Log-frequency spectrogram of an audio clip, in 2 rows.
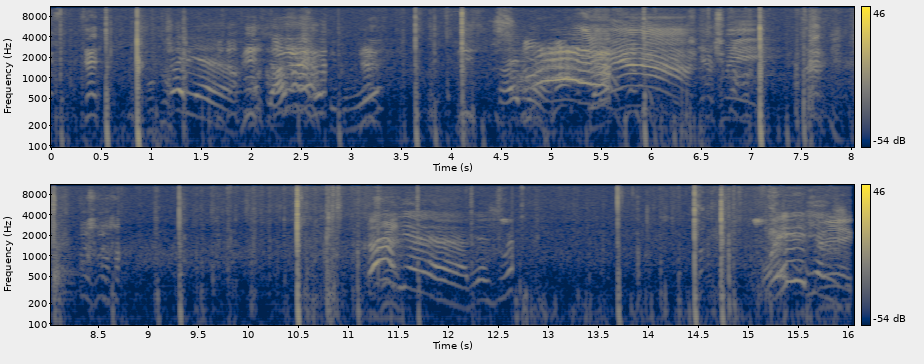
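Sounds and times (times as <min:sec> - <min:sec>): boot kicking football: 0:09.1 - 0:11.3, 0:13.7 - 0:15.2
ball hitting gloves: 0:10.4 - 0:11.2, 0:13.7 - 0:15.0.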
